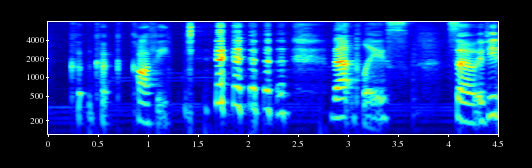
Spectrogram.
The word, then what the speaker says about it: Ko-fi: I've heard it said multiple ways. Ko-fi? Coffee.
